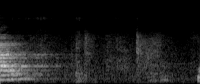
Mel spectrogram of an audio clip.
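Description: A man's voice ending a spoken word in a small room, then a short pause with faint room noise and a couple of small clicks.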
